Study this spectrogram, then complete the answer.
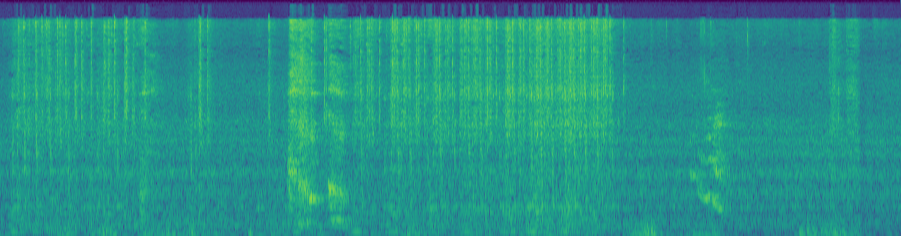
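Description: Sewing machine stitching beaded lace trim onto fabric, running in short bursts with brief pauses, close and moderately loud, with a dog's faint whimpers and a cough in the background.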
